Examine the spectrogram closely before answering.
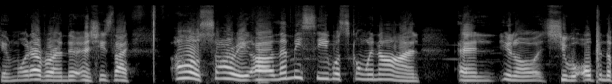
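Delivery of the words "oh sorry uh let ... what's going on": higher, louder mock-sorry doctor; mock apologetic doctor. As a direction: parody her fake apology, pitched up. Doctor voiced in a complaint story.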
